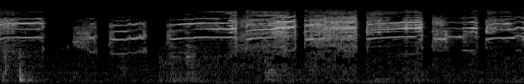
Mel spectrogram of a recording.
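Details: Hand-reared woodchat shrike chicks, fed mealworms, beg with harsh, scratchy, high-pitched calls in rapid bursts, roughly twice a second, with brief pauses between.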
